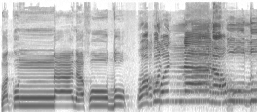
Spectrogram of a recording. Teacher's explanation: واو پر زبر ہے، حرکت ہے، واو کے دائی ہونٹوں کی گولائی سے حرکت ہے، نہیں کھینچنا. کاف پر پیش ہے، ہونٹ گول ہو جائیں گے. نون مشدد، ایک الف کا غنہ کرنا ہے. نون الف زبر نا، الف مدہ بھی کھینچنا ہے.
